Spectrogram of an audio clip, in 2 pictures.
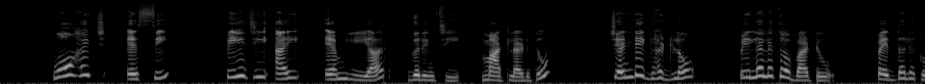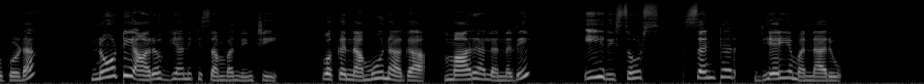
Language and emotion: Telugu, neutral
